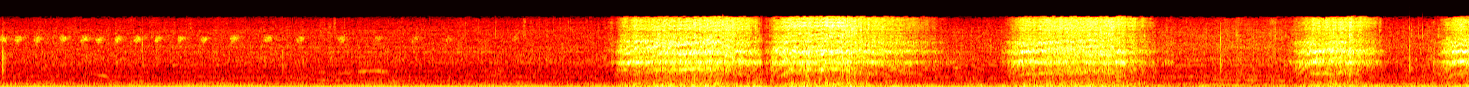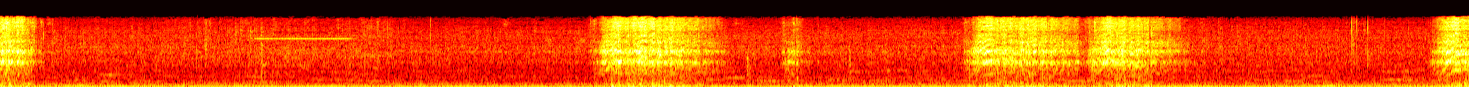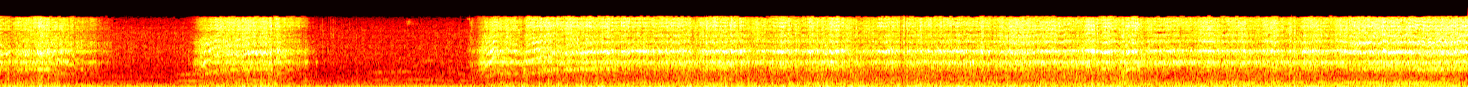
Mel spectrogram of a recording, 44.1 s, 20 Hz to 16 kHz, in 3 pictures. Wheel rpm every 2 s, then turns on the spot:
0, 0, 0, 110, 60, 90, 30, 40, 0, 0, 40, 0, 50, 10, 50, 60, 50, 130, 230, 230, 230, 230.
none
